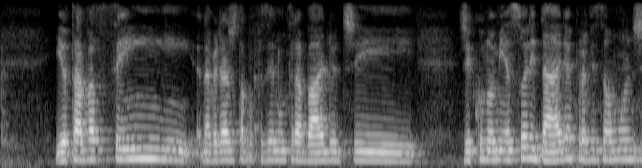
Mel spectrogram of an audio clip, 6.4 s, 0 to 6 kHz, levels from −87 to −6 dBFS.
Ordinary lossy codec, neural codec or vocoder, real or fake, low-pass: none; none; real; 5.4 kHz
